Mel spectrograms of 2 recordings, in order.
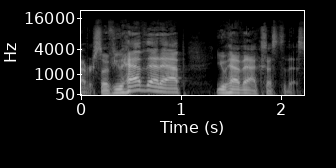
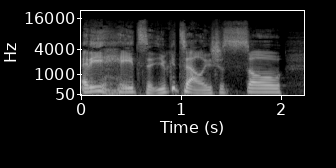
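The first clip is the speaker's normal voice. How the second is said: normal talking voice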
